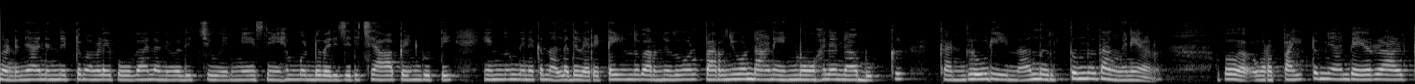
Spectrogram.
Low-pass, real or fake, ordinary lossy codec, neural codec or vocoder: none; fake; none; codec, 16 kHz, 16 kbps, FreqCodec, larger model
